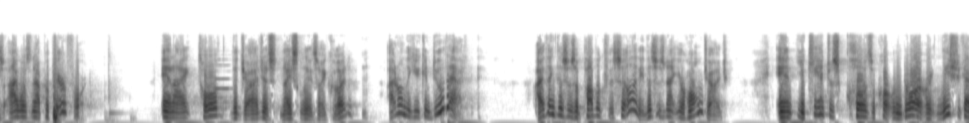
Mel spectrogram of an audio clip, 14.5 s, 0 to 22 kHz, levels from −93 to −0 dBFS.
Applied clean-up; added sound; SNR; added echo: none; Wind instrument, woodwind instrument; 19 dB; none.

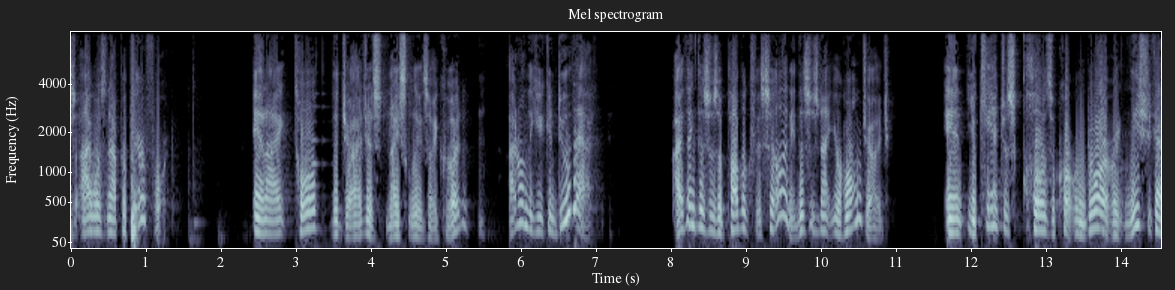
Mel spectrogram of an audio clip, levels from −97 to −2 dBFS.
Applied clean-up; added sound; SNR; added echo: neural mask model RNNoise.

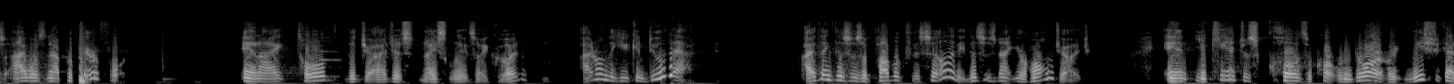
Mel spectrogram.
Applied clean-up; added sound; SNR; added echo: classical method spectral subtraction.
